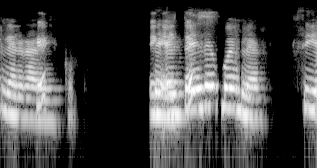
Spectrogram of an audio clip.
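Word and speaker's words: Wechsler: También estaba interesada en el test de Weller para niños, si es posible me lo puede este ubicar, le agradezco. El test de Wesler. Sí, el test de Wesler se pronuncia así.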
